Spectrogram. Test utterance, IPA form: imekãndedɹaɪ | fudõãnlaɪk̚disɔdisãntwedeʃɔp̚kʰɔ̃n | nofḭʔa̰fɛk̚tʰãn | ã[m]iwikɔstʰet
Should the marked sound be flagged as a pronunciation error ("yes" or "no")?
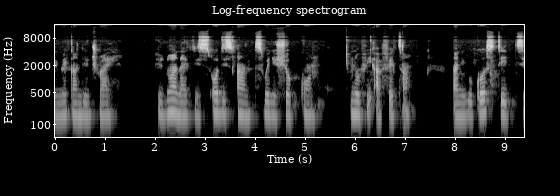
yes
